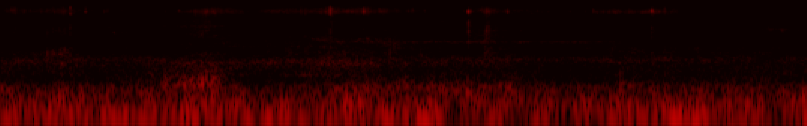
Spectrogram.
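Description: Near silence: faint background noise between remarks.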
